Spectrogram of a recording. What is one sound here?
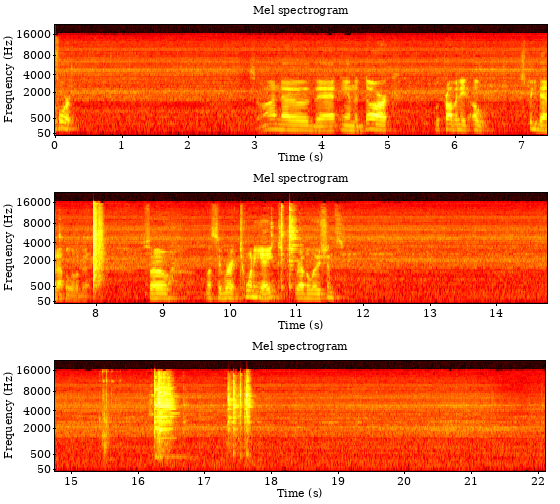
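A gas torch flame hisses steadily.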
